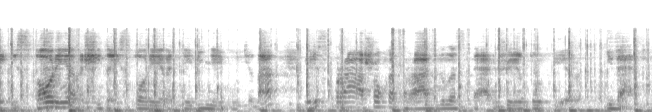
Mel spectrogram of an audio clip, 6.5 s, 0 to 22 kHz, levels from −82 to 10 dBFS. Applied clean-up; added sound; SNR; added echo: none; Computer keyboard; 6 dB; reverberation time 0.4 s.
